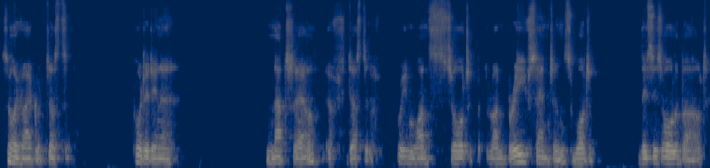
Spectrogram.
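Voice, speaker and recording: An older man giving a guided meditation talk as a spiritual teacher, slow and hesitant, with long pauses between phrases. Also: lowish voice, a little mellow, poor audio.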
